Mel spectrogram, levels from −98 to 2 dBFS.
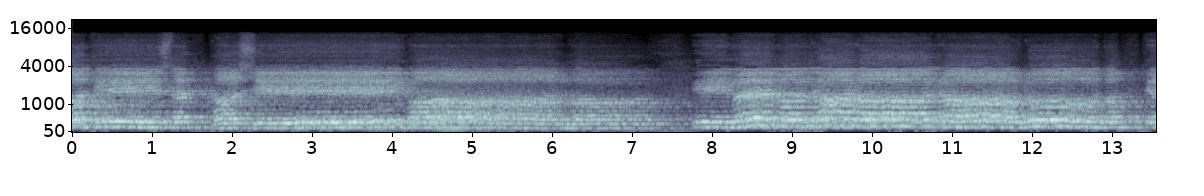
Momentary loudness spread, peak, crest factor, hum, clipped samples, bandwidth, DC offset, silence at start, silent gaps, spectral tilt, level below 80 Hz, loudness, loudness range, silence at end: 9 LU; -4 dBFS; 14 dB; none; under 0.1%; 13 kHz; under 0.1%; 0 s; none; -6 dB/octave; -54 dBFS; -18 LUFS; 5 LU; 0 s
